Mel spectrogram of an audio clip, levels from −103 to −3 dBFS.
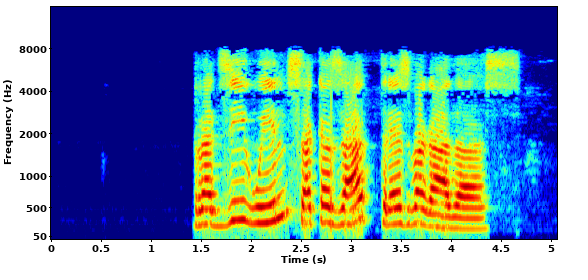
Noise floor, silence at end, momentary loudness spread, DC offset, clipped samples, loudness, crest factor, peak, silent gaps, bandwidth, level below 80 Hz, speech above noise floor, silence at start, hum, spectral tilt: under -90 dBFS; 0.5 s; 9 LU; under 0.1%; under 0.1%; -11 LUFS; 12 dB; 0 dBFS; none; 8.2 kHz; -58 dBFS; over 79 dB; 1.45 s; none; -3.5 dB/octave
